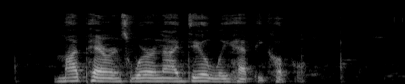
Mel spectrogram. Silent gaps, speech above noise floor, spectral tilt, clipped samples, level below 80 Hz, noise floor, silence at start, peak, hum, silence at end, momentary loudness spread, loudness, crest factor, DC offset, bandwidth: none; 38 dB; -6 dB/octave; under 0.1%; -72 dBFS; -66 dBFS; 0.55 s; -10 dBFS; none; 1 s; 13 LU; -29 LUFS; 20 dB; under 0.1%; 11.5 kHz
